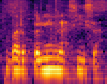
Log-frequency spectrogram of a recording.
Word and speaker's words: Bartolina Sisa: Durante la presentación lo dije mal, pero es Bartolina Sisa,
